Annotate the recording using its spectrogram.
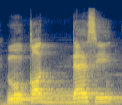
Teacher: مقدسی، قاف کو دال سے ملائیں گے، دال پر تشدید ہونے کی وجہ سے تھوڑا ٹھہراؤ کیا جائے گا، سین میں سیٹی ادا کی جائے گی۔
